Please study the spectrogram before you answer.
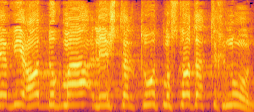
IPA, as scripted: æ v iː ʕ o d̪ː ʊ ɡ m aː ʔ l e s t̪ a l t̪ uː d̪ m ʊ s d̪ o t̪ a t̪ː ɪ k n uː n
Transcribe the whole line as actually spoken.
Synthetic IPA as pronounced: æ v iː ʕ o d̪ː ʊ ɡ m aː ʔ l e ʃ t̪ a l t̪ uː t̪ m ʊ s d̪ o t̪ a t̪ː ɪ x n uː n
